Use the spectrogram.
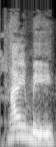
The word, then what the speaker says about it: Jaime: His name is Jaime. Jaime. Why don't you just say, good word, Jew? No, it's not that. It's Jamie in Spanish. Yeah. It's pronounced Jaime because of the J.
